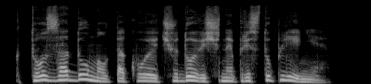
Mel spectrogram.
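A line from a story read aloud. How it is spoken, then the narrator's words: Plain. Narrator (Russian): сказала Каджун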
